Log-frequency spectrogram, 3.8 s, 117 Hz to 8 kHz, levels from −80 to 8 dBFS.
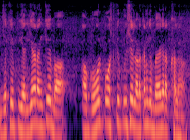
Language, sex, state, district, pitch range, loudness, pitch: Hindi, male, Bihar, Darbhanga, 150-185 Hz, -15 LUFS, 170 Hz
